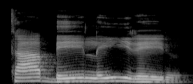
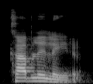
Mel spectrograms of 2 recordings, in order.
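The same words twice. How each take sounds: First: The word is said slowly, with every syllable clear. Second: The word is said quickly, with syllables run together. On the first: The speaker calls it right. "Vamos treinar?" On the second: The speaker calls it wrong. "Sempre sai uma coisa meio rápida"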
